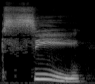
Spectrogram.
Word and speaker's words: xi: it's the C okay it's an XS kind of sound it's like the X and axiom so C is pronounced as in axiom just make sure you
